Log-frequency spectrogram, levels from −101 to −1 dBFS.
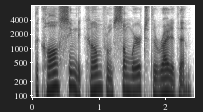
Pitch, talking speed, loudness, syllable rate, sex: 125 Hz, 295 wpm, -18 LUFS, 6.9 syllables/s, male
